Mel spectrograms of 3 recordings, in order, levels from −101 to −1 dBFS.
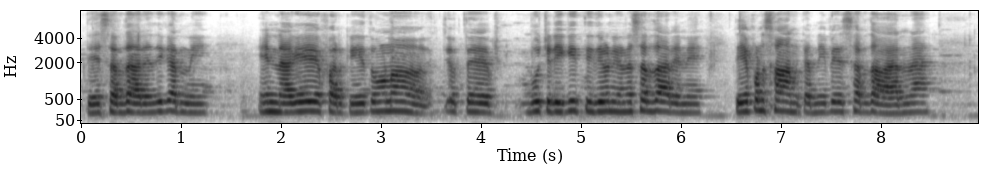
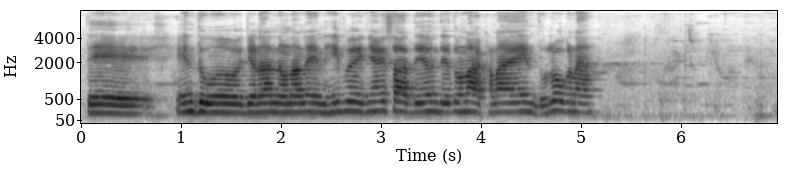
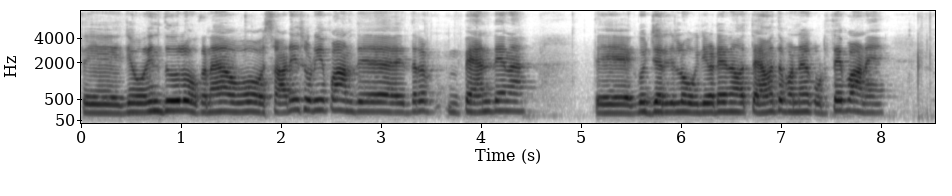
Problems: constant background noise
